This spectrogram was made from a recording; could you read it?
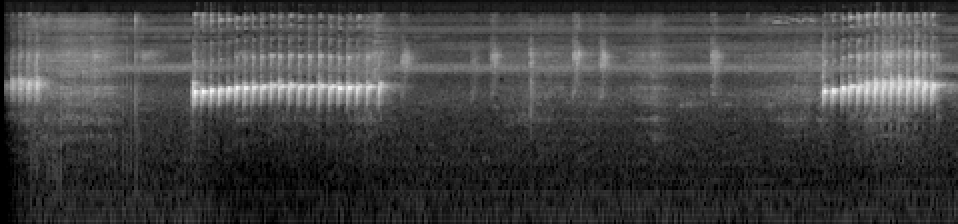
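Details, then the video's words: Greater green leafbird lure recording for attracting birds: two rapid buzzy trills of about fifteen pulses a second, rising slightly, separated by a few faint scattered notes over a steady high thin tone. "Suara Pancingan/dan suara PIkatan Cucak Ijo"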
